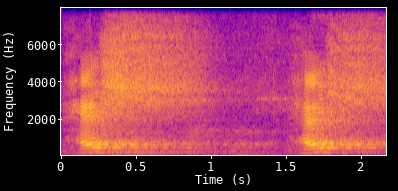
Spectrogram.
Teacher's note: Ketika bersukun maka nampak sifat tafasyi. Intisyarur riha fil fami, menyebarnya angin di dalam mulut kita.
